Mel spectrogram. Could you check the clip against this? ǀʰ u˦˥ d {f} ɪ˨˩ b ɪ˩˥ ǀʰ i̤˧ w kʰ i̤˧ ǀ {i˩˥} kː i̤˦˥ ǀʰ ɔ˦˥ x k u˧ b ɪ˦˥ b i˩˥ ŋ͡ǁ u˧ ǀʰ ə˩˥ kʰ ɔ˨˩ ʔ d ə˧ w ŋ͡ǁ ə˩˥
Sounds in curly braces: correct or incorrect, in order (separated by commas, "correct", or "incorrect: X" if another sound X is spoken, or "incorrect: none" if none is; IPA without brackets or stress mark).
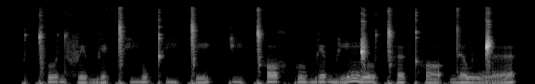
correct, correct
